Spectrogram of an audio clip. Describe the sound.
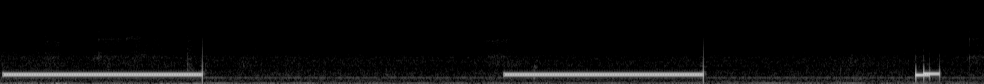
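Phone ringback tone of an unanswered call: two long, steady, mid-pitched tones of about two seconds each, separated by a pause of about three seconds, then a brief double blip near the end.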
